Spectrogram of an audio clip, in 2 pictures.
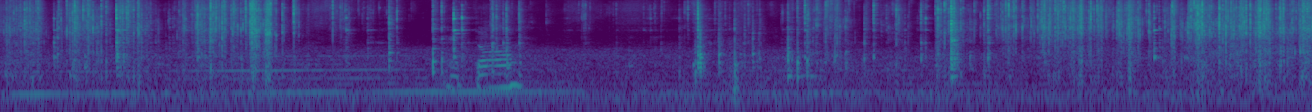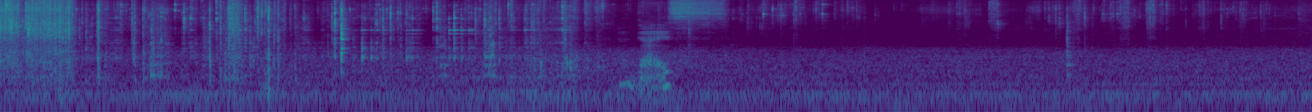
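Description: Metal watch bands clink and rattle in a woman's hands.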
